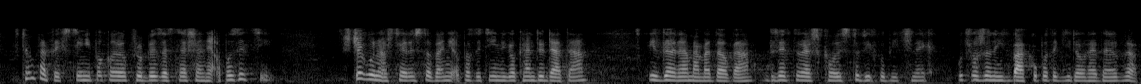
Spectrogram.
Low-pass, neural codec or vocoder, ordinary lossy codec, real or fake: 5.4 kHz; codec, 16 kHz, 1.1 kbps, Voila-Tokenizer; MP3, 48 kbps; fake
